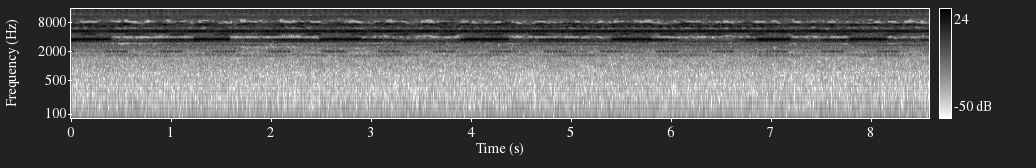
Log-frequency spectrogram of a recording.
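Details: Crickets in a serene evening park give a steady shrill chorus of overlapping trills, pulsing in soft beats a little over once a second above low ambient noise.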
